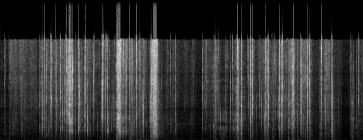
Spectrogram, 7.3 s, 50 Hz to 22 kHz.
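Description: Plastic wrapper of a 2017 Donruss Optic football card pack being torn open and crinkled by hand. There are sharp ripping crackles in the first three seconds, the loudest near the end of that stretch, then after a short pause more lighter crinkling as the torn wrapper is peeled back.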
